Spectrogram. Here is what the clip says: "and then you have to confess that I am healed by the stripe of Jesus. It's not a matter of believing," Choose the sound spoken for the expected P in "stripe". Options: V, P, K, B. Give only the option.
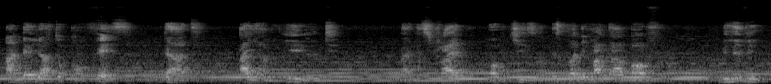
B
